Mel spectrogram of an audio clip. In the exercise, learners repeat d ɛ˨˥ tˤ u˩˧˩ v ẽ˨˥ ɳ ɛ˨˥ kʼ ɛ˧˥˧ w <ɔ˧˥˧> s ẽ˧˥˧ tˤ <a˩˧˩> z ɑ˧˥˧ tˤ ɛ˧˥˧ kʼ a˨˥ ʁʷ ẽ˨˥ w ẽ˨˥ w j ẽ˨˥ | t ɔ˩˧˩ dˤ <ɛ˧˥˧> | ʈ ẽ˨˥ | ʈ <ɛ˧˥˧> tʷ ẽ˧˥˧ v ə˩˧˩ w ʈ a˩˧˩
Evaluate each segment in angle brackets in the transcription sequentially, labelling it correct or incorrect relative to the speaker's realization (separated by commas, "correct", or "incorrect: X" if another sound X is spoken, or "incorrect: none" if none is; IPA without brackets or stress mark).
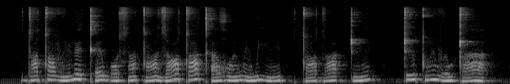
incorrect: ɔ˩˧˩, incorrect: ã˩˧˩, incorrect: ə˧˥˧, incorrect: e˧˥˧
